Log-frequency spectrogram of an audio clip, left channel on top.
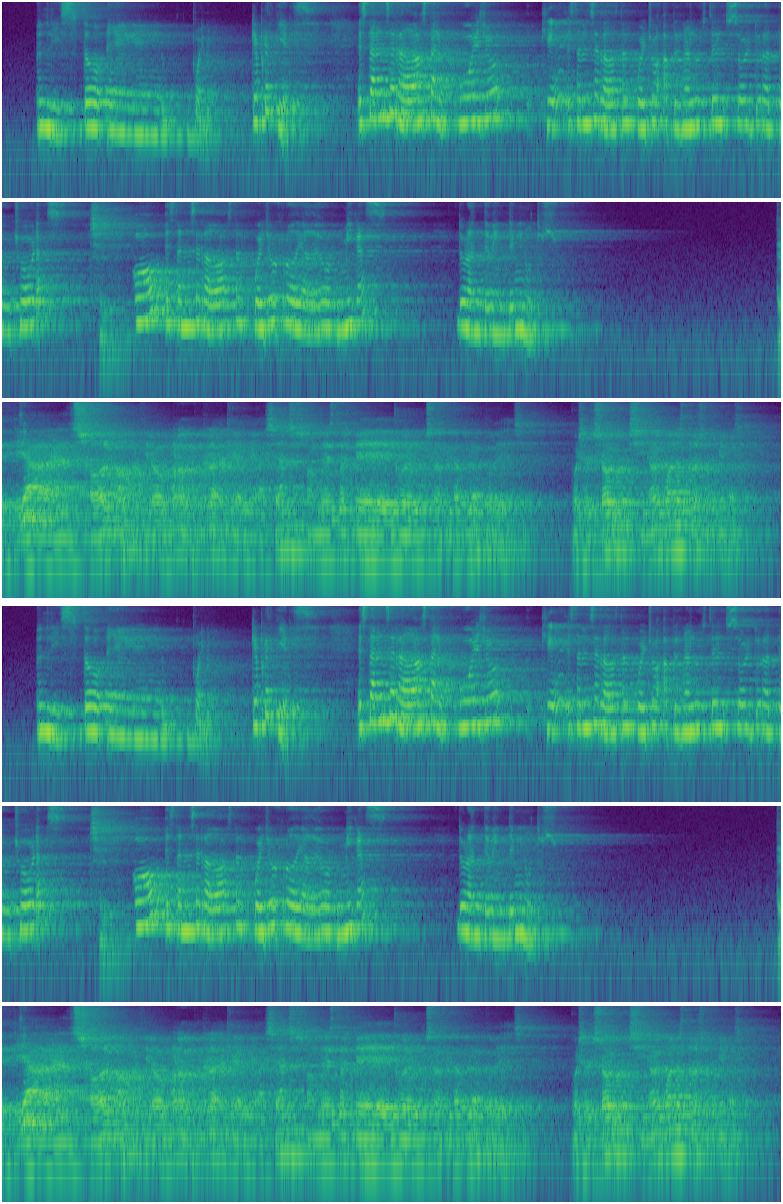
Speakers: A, on the left; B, on the left.
A: Listo. eh, bueno, ¿qué prefieres? ¿Estar encerrado hasta el cuello? ¿Qué? ¿Estar encerrado hasta el cuello a plena luz del sol durante ocho horas?
B: Sí.
A: ¿O estar encerrado hasta el cuello rodeado de hormigas durante 20 minutos?
B: Te diría
A: Siento-
B: el sol, ¿no? Prefiero, bueno, depende de la- de qué hormigas sean. Si son de estas que duelen mucho la picadura, pues, pues el sol. Si no, igual hasta las hormigas.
